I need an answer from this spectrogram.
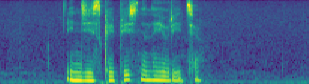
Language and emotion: Russian, neutral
